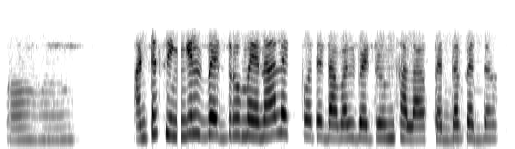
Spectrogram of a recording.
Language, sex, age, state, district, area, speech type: Telugu, female, 18-30, Telangana, Khammam, rural, conversation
